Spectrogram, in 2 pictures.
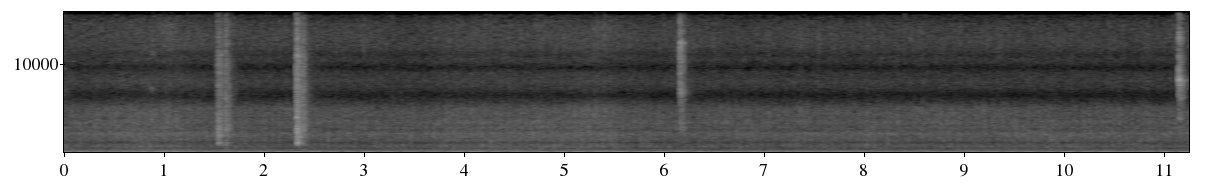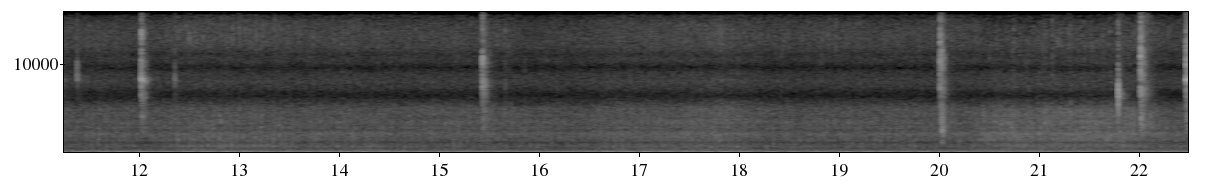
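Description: Propeller aircraft engines drone steadily through a video game air battle, a constant low hum with faint sharp clicks and pops scattered above it and no voices.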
